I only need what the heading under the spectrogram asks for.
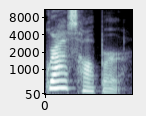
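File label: "grasshopper", English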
